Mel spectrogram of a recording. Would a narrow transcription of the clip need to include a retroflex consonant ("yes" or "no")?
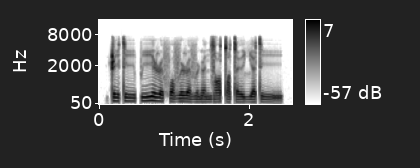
yes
